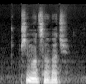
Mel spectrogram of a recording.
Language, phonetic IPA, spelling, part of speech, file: Polish, [ˌpʃɨ̃mɔˈt͡sɔvat͡ɕ], przymocować, verb, LL-Q809 (pol)-przymocować.wav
